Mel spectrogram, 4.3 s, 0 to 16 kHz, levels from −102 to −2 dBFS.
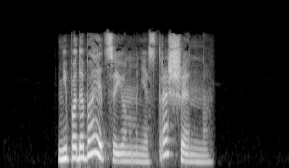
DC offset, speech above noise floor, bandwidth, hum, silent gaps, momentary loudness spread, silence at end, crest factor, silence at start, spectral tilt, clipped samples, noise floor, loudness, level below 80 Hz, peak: under 0.1%; over 73 dB; 8 kHz; none; none; 14 LU; 1.15 s; 18 dB; 0.85 s; -4 dB/octave; under 0.1%; under -90 dBFS; -17 LUFS; -58 dBFS; -2 dBFS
